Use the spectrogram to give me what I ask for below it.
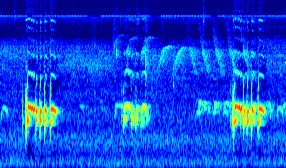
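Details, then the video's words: Local zebra dove singing a loud lure song to draw song from other doves: two bright stuttered bursts of five quick notes, separated by a softer low coo, with faint background hiss. "Masteran pancingan burung perkutut lokal suara Lantang kristal"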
